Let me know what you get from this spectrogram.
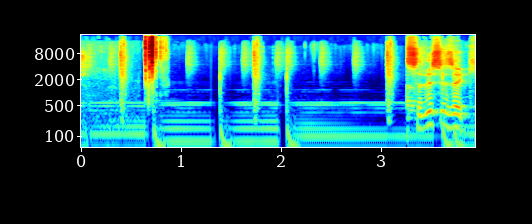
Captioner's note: camera shutter clicks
